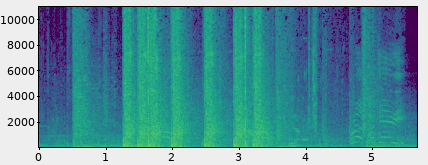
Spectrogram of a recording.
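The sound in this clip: Gunfire from enemy troops in a video game: several loud bursts of rapid shots come in quick succession, and a voice is heard toward the end.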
